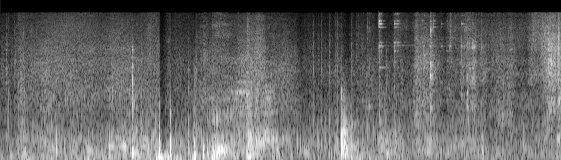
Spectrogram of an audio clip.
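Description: A few scattered knocks and clicks with clothing rustle as a person moves at a car's open driver's door and seat. The engine is not running.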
